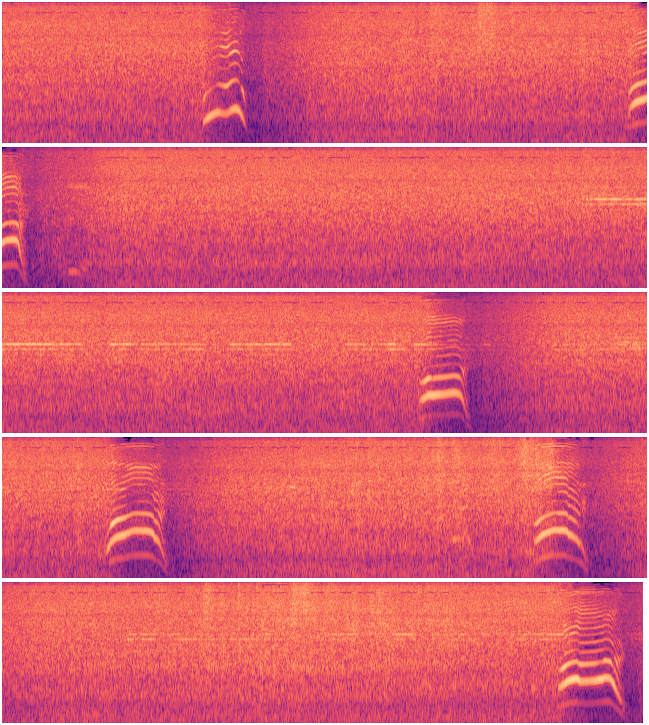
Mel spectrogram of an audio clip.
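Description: Steady loud rushing of a muddy flood torrent released by a dam collapse, with onlookers giving about five short shouts spread through it.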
